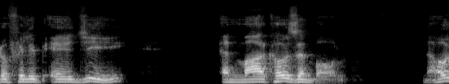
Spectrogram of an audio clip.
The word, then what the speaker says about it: Hosenball: philip agee and mark hosenball now that ball is spelled not like a pakistani or muslim hussein but hosenbal is h o s e n b a double l heisenberg mark hussein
